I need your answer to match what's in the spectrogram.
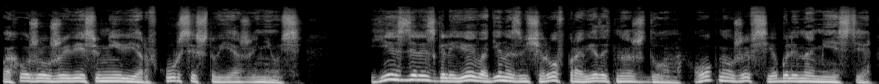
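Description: A man narrating a first-person audiobook in a lively storytelling manner, acting out the dialogue. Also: mid-range voice, normal speed, breathy edge.

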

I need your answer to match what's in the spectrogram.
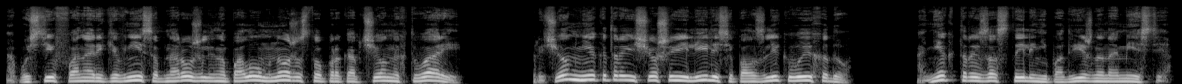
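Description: A man narrating a fantasy audiobook in a steady storytelling manner. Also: on the high side, moderate pace.

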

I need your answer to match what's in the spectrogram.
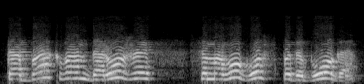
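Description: A fervent woman street preacher, shrill and exalted, crying out her warnings high and loud as a reader acts her out. The sound is muffled and lo-fi. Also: lively intonation, a little slow, heavily acted. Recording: muffled lo-fi recording.

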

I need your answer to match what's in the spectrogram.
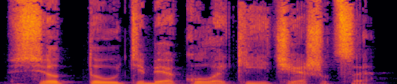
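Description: A world-weary old wolf shapeshifter grumbles low and heavy, as a man puts him on for an audiobook. His deep voice sounds close and dry, with no room around it. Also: animated, measured pace, darkish tone, no echo, heavily acted. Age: older. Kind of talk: audiobook character voice.

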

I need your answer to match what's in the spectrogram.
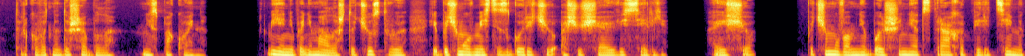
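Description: A woman reading a first-person fantasy novel aloud in a steady, measured way. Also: low-pitched, vocal fry, slightly rough. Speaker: audiobook narrator.

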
